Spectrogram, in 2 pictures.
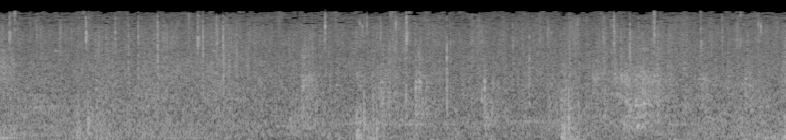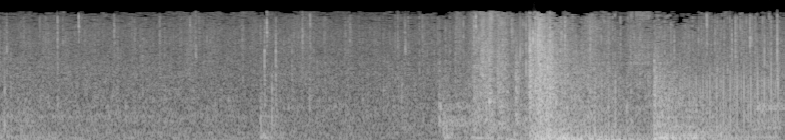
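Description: Footsteps tread slowly on creaking wooden boards.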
